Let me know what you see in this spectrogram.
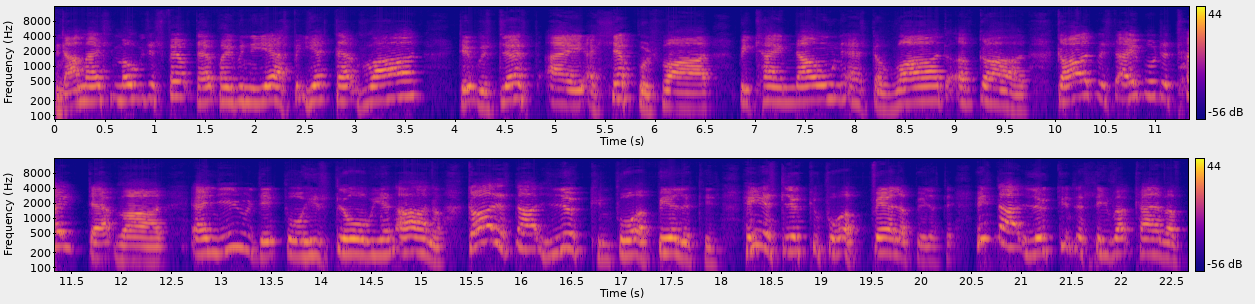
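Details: Adult preacher who reports a speech impediment, along with other disabilities including trouble seeing and hearing and being unable to drive; speech impediment.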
